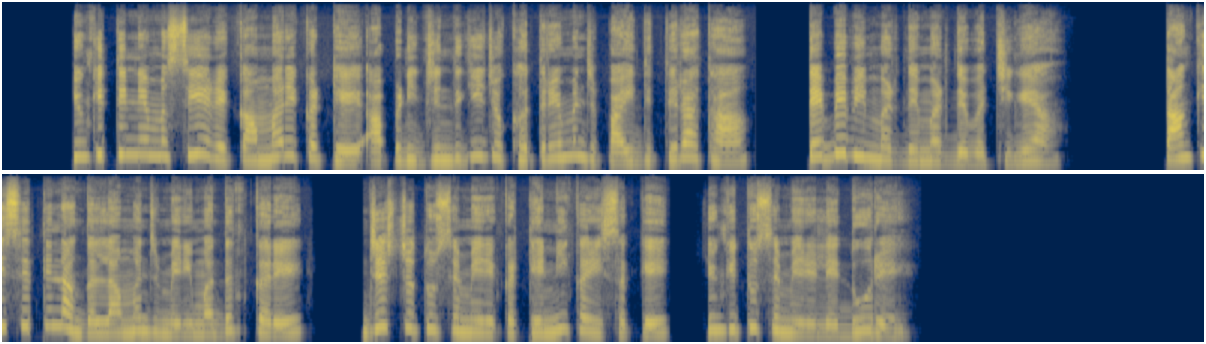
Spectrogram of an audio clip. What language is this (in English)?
Mandeali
